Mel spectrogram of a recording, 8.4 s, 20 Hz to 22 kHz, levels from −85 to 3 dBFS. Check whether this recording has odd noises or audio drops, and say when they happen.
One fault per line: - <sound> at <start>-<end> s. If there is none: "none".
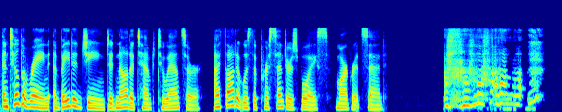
- laugh at 6.6-8.2 s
